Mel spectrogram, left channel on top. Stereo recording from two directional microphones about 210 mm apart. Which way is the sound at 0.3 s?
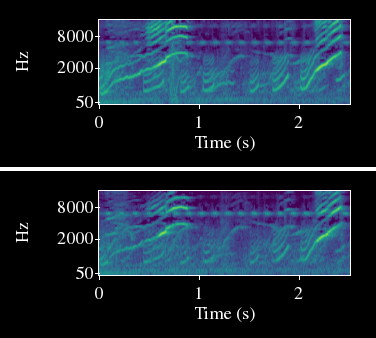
45° left (ahead or behind).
